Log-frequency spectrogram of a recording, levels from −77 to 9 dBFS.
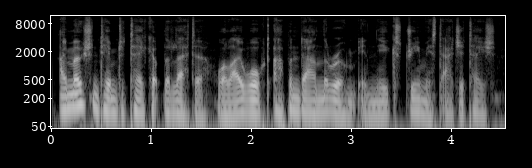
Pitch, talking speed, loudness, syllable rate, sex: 90 Hz, 265 wpm, -21 LUFS, 7.1 syllables/s, male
